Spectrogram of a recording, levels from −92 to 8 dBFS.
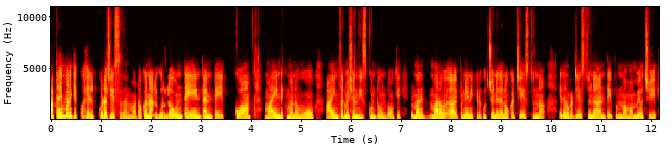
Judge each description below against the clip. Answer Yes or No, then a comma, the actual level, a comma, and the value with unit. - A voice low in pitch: No, high, 230 Hz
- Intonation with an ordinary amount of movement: Yes, average, 3.0 semitones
